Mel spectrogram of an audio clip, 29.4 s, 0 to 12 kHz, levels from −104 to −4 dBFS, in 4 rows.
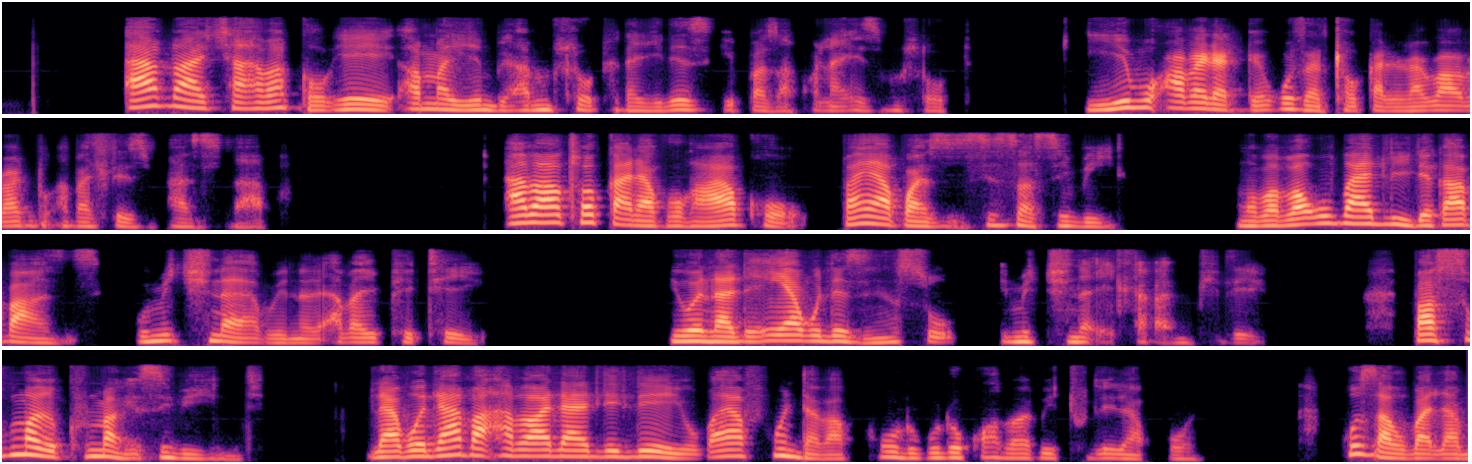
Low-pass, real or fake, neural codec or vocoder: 7.2 kHz; fake; codec, 16 kHz, 2 kbps, X-Codec, HuBERT features, trained on LibriSpeech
